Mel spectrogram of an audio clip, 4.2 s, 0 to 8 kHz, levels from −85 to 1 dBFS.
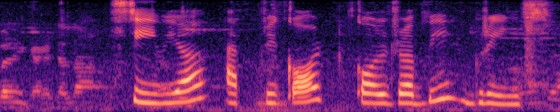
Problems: background sounds at intervals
